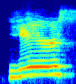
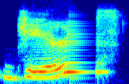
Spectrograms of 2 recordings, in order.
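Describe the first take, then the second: First: The word begins with a Y sound. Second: The word begins with a J sound. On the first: The speaker calls it right. "We want to say" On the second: The speaker calls it wrong. "these ones are incorrect"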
